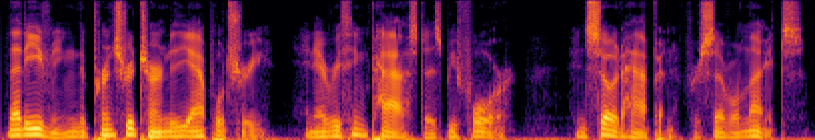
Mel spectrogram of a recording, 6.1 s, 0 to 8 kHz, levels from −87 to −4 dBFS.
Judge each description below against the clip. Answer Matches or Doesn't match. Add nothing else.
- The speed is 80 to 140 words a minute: Doesn't match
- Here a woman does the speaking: Doesn't match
